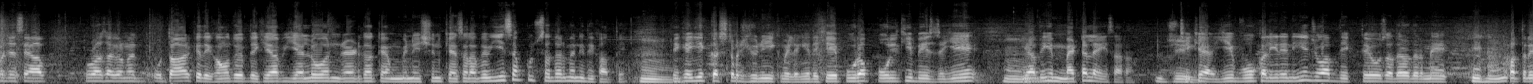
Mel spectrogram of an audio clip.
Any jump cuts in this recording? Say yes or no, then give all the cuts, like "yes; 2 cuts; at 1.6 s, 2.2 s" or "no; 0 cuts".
yes; 1 cut; at 7.4 s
